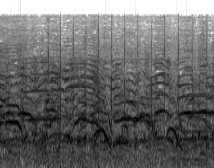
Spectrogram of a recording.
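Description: Spectators yelling and cheering, many high-pitched voices calling over one another without a break.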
